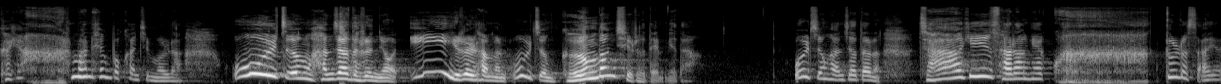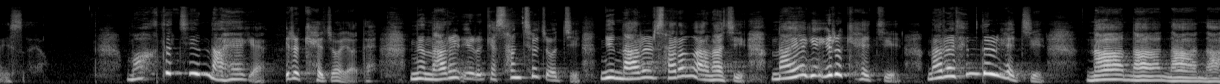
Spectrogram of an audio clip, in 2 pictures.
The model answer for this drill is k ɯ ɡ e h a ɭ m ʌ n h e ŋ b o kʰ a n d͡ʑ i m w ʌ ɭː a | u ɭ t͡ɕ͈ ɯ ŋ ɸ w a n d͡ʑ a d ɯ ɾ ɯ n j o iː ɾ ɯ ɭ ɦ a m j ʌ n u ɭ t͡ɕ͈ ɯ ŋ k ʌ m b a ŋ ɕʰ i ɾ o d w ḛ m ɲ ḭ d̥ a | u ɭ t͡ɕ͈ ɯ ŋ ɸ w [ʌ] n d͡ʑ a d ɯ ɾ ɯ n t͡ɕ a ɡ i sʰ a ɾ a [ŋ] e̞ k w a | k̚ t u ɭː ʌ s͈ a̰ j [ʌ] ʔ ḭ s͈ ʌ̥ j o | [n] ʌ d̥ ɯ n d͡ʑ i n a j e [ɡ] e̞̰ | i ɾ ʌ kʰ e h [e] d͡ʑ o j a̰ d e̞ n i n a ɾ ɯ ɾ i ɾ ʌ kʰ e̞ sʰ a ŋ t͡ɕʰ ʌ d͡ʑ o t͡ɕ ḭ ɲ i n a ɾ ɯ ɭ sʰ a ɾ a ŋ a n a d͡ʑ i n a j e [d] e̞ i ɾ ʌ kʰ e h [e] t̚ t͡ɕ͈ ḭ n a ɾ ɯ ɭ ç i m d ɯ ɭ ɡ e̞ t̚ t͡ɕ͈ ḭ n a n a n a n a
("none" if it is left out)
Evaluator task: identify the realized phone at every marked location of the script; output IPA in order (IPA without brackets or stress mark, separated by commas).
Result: a, ŋ, ʌ, m, ɡ, e, ɡ, e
